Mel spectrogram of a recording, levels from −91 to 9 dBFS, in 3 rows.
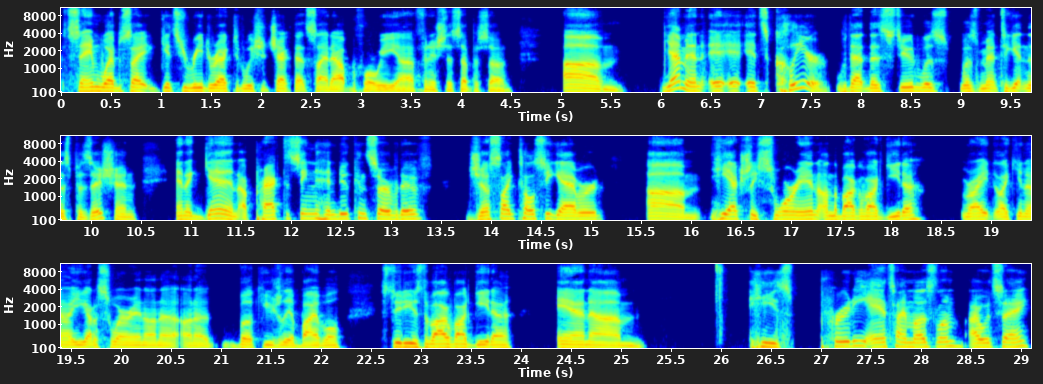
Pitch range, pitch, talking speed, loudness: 105-145 Hz, 125 Hz, 175 wpm, -21 LUFS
